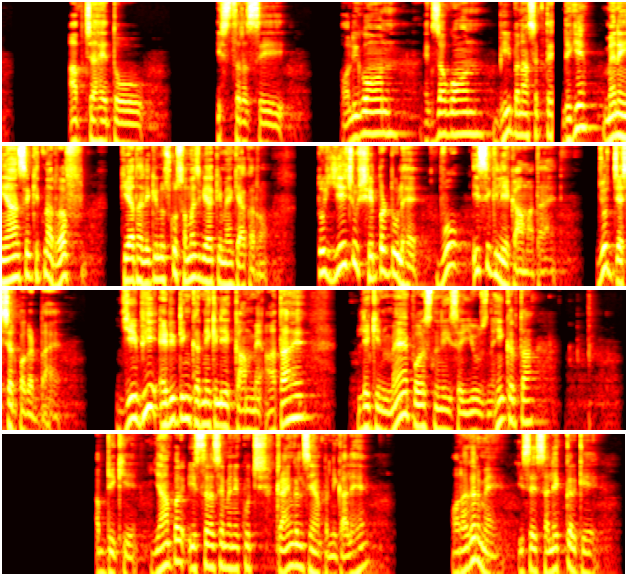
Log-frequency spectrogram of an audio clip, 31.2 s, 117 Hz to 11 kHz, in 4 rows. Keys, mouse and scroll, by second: 1.2-6.8 drag, 16.9-21.1 drag, 21.1-24.9 drag, 24.9-30.5 drag.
